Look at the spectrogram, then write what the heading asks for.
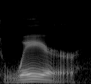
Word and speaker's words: where: It's not where, it's where. Use the air sound like hair and chair, no matter where you are.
